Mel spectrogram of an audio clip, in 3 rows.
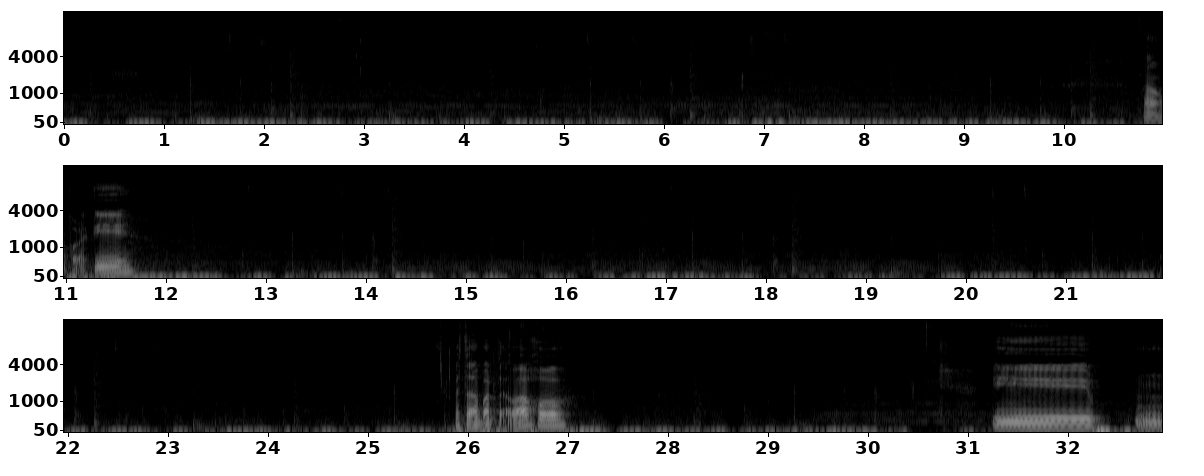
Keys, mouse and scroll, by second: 6.2 middle click, 11.0-18.4 middle drag, 18.8-25.8 middle drag, 31.0 ctrl+z.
